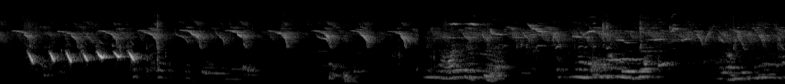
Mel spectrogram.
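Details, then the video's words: Morning birdsong from sooty-headed bulbul, yellow-vented bulbul and white-eye: opens with a fast series of clear ringing notes, then repeated high downslurred chips, turning into busier, lower chattering in the second half. "Suara Burung Jongkangan, Terucukan , Pleci di pagi hari"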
